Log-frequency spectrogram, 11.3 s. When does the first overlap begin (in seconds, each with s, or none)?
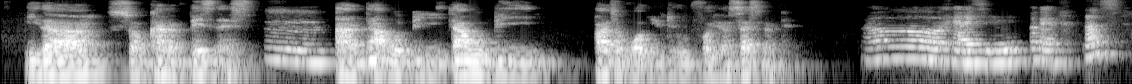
none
